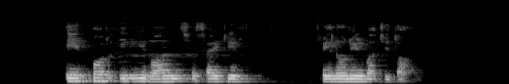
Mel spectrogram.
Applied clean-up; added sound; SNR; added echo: neural mask model DeepFilterNet 3.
